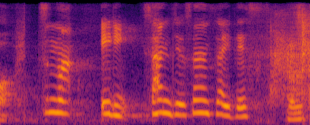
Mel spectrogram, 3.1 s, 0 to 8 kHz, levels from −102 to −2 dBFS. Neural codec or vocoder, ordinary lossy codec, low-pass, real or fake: codec, 16 kHz, 0.8 kbps, ZipCodec; AAC, 48 kbps; 7.2 kHz; fake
